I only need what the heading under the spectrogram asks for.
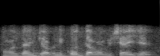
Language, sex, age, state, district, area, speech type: Assamese, male, 45-60, Assam, Golaghat, urban, conversation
